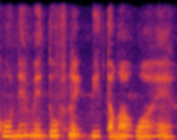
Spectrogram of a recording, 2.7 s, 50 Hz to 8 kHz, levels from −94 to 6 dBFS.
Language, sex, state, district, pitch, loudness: Hindi, female, Arunachal Pradesh, Lower Dibang Valley, 290 Hz, -18 LUFS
